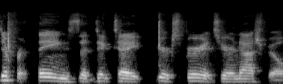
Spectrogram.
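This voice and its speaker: A man is speaking. He has a Southern US accent. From Louisiana. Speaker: songwriter and producer. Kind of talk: casual interview.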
